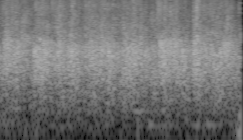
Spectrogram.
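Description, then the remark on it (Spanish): Steady audience applause, a dense wash of many hands clapping at once, loud and continuous for the whole stretch with no voices over it. “No aplaudan, ¿eh? No. No aplaudan.”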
